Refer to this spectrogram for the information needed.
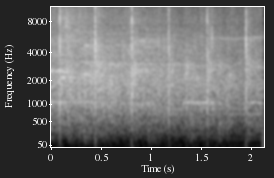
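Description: A church audience claps for the Lord in a steady, even rhythm, sharp hand claps landing roughly three times a second over a dense wash of scattered clapping. No voices are heard.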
